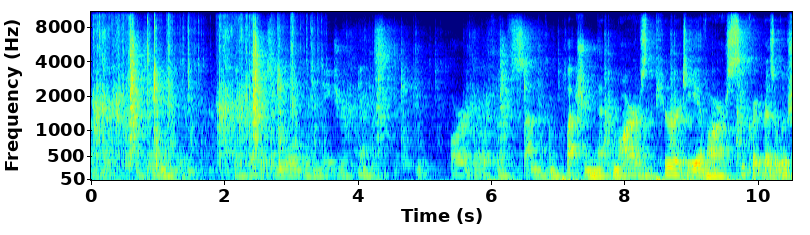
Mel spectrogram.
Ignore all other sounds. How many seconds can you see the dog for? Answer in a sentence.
The dog can't be heard in this clip.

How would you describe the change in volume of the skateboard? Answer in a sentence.
The volume of the skateboard goes down.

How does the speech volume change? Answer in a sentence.
The volume of the speech goes up.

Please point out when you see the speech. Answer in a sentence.
The speech can be heard from 0.0 to 10.4 s.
